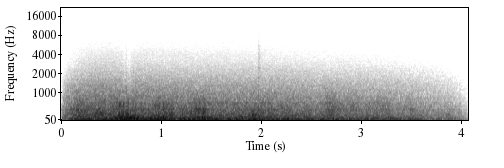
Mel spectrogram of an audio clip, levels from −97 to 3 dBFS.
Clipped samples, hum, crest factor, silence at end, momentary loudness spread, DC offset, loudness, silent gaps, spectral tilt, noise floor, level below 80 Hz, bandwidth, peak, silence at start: under 0.1%; none; 12 dB; 0.15 s; 17 LU; under 0.1%; -15 LUFS; none; -15.5 dB/octave; -33 dBFS; -14 dBFS; 1.7 kHz; 0 dBFS; 0 s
